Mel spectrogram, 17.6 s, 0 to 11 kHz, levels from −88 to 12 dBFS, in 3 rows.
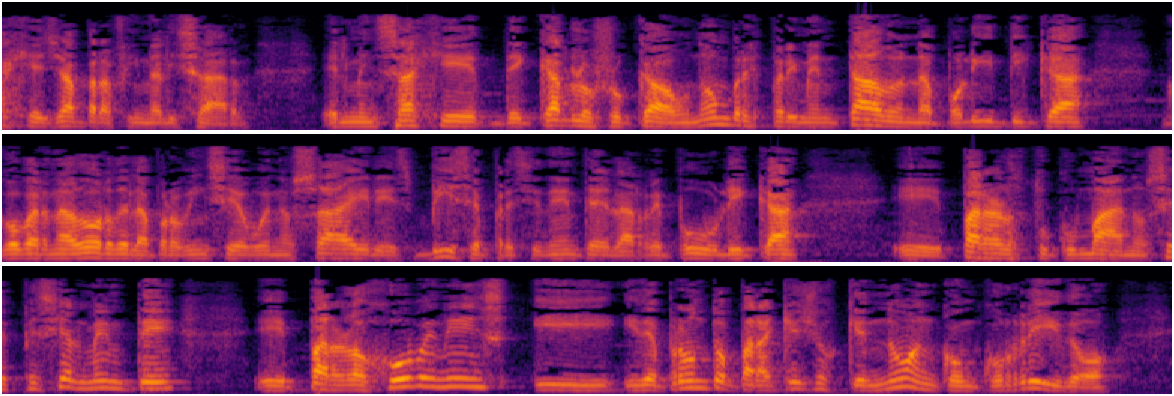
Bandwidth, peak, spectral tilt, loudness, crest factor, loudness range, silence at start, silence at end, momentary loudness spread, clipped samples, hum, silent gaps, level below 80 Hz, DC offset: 8 kHz; 0 dBFS; -5 dB/octave; -19 LUFS; 20 dB; 3 LU; 0 s; 0.3 s; 11 LU; under 0.1%; none; none; -62 dBFS; under 0.1%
